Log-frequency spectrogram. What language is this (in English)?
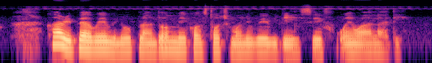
Nigerian Pidgin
